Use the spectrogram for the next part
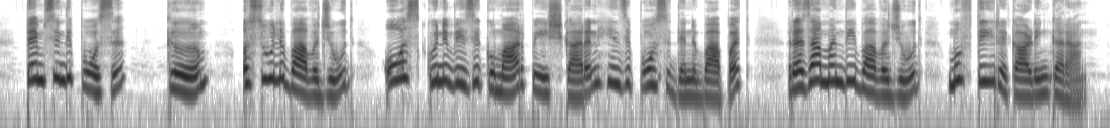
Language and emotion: Kashmiri, neutral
